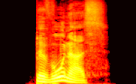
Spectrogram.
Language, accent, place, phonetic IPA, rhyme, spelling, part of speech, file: German, Germany, Berlin, [bəˈvoːnɐs], -oːnɐs, Bewohners, noun, De-Bewohners.ogg
- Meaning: genitive singular of Bewohner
